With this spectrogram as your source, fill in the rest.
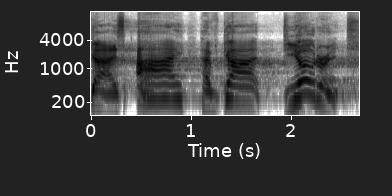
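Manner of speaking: loud put-on voice, as manly as possible. Retelling what he announced to the guys, imitating his manliest voice. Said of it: "in the manliest voice he knew how".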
